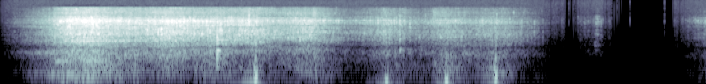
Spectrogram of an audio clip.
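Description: Marinated chicken hitting hot oil in a pot and sizzling. The sizzle is strongest for the first few seconds, then dies away, with a few dull thuds in the second half.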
